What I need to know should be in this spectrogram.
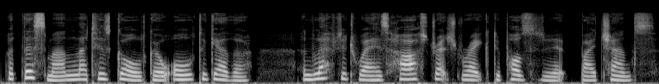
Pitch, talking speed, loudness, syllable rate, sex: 220 Hz, 190 wpm, -17 LUFS, 5.0 syllables/s, female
